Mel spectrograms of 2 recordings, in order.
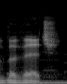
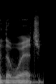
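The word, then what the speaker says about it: VVitch: guys should watch the vovich it's really the witch but it looks it smells like it's spelled the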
